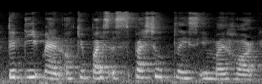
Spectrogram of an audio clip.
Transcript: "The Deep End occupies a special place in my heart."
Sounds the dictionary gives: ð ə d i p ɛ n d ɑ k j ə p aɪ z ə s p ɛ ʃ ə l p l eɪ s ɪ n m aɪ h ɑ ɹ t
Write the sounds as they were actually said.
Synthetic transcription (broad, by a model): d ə d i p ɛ n ɑ k j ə p aɪ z ə s p ɛ ʃ ə l p l eɪ s ɪ n m aɪ h ɑ t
